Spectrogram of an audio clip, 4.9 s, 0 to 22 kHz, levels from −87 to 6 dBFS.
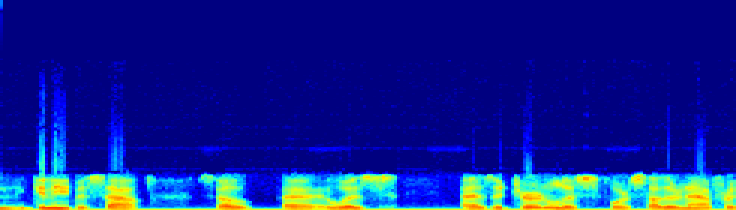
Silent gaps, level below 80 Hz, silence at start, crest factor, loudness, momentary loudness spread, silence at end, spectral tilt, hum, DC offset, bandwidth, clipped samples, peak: none; -46 dBFS; 0 s; 16 dB; -18 LUFS; 7 LU; 0 s; -6.5 dB/octave; 60 Hz at -45 dBFS; 6%; 6.4 kHz; under 0.1%; -4 dBFS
